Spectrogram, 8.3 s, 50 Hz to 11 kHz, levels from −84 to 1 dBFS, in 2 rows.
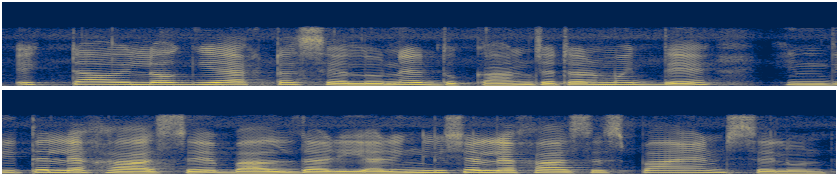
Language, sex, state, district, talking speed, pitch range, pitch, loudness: Bengali, female, Assam, Hailakandi, 150 wpm, 210-250 Hz, 230 Hz, -15 LUFS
